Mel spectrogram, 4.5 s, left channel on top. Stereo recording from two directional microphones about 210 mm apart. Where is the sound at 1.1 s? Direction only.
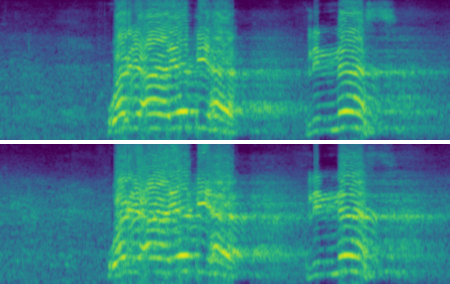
25° left (ahead or behind).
